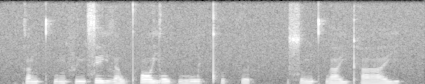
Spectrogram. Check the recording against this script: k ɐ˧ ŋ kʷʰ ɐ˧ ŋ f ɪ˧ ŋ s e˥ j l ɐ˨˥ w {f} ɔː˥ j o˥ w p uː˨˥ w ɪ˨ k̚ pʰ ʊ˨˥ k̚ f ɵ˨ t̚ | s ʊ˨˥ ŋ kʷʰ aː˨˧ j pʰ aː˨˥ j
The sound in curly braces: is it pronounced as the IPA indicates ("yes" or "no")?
no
